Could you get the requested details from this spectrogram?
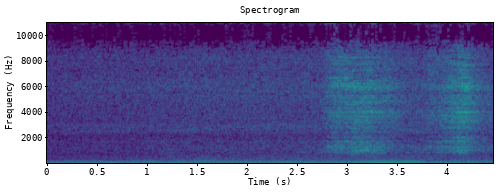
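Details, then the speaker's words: Late-model Toyota Tacoma idling in gear on the brake with throttle blips: steady low idle, then a tinny metallic buzz-rattle rising with each blip; loose catalytic converter heat shield. "that sounds horrible doesn't it yo when I heard that noise I immediately got underneath of it and check that that is the catalytic converter heat shield"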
